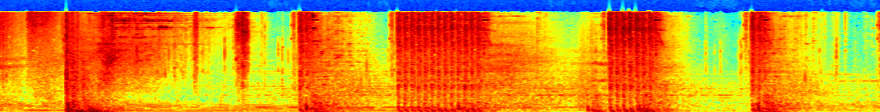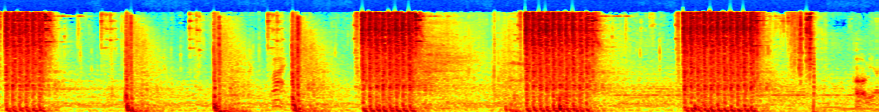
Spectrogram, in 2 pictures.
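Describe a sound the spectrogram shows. A rapid-fire gun shoots in loud bursts.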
